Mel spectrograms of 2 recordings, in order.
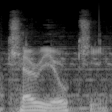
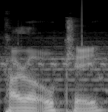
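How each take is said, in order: First: It is said with an English pronunciation. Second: It is said with a Japanese pronunciation. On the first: "like English speaker" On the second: "like the original Japanese"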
